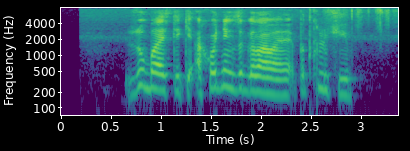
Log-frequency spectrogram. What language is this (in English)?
Russian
